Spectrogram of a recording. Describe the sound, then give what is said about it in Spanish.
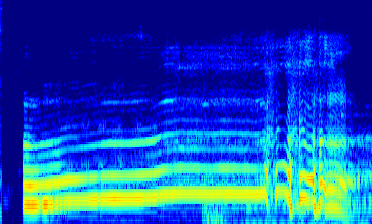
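A voice imitates the mournful wailing of La Llorona: one long, steady, drawn-out cry that slowly rises, then breaks into quavering, sobbing sighs that trail downward at the end. Loud. “para efectos especiales llamen a …”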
